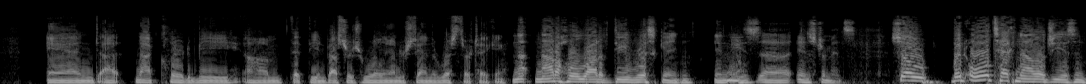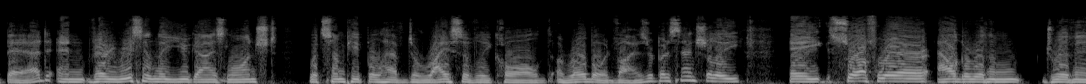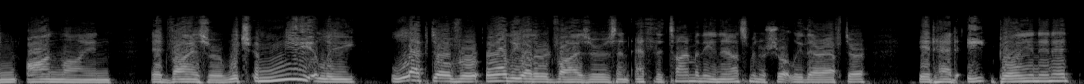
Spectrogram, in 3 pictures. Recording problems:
distortion; heavy; 23% of the sound clipped
garbled, watery; slightly; nothing above 8.5 kHz

